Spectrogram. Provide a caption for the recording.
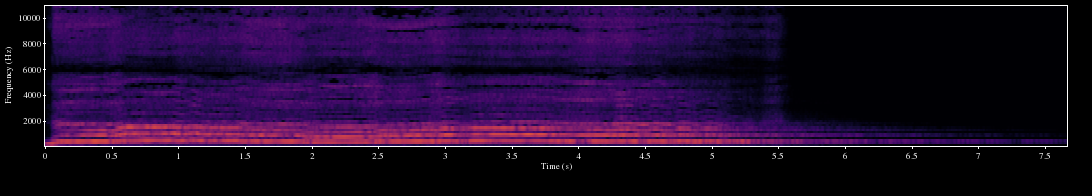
Airy female vocal, no lyrics, just "ahhh" like a dentist visit turned weird. The clip preview might have squeaks and sound crappy, but the download is high quality and squeak free.
Recorded using Ardour with the UA4FX interface and the the t.bone sct 2000 mic.
You are welcome to use them in any project (music, video, art, interpretive dance, etc.).
The original song was made using 4/4 time at 125BPM
125bpm, female-vocal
